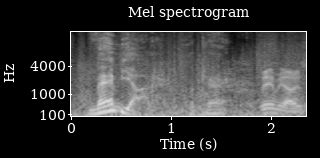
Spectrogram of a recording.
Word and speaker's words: wymiar: How do you say dimension in Polish? Wymiar. Oh, it's not dimensiona or something? No. Wymiar.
